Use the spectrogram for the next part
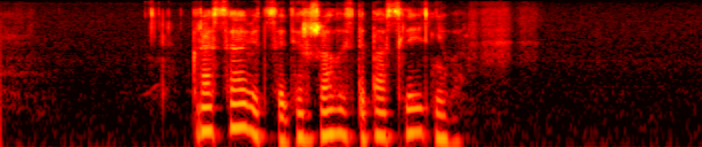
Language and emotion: Russian, neutral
